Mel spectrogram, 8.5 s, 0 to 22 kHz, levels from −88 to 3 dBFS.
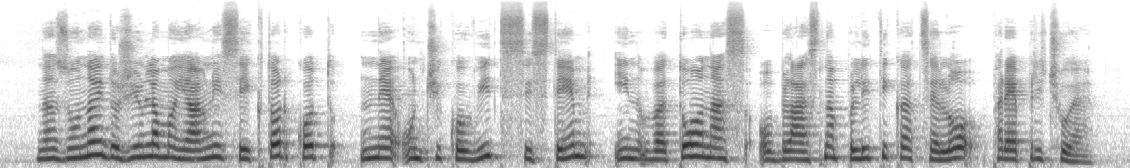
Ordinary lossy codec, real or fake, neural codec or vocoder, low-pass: none; fake; vocoder, 44.1 kHz, 128 mel bands every 512 samples, BigVGAN v2; none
